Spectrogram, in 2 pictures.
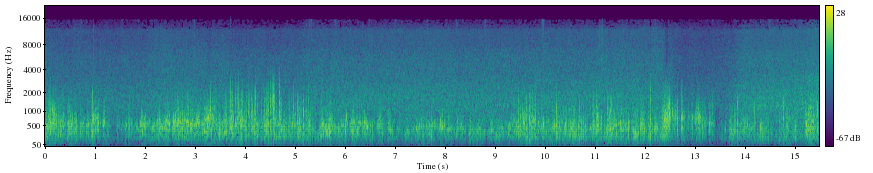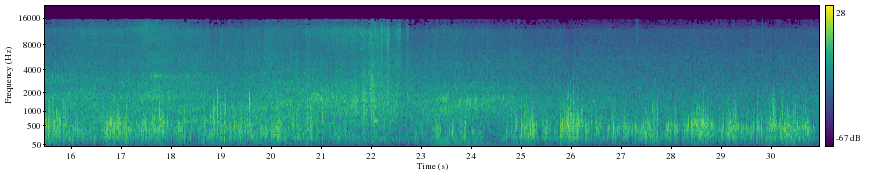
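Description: Wind buffeting the camera's microphone in uneven gusts, with a brief lull about halfway through.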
